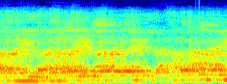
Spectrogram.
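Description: A solo man singing an improvised Basque verse (bertso) unaccompanied into a microphone, in long held notes.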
